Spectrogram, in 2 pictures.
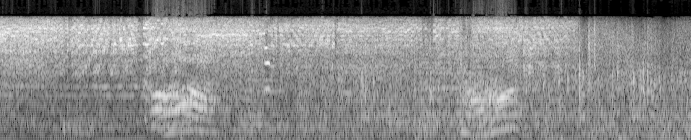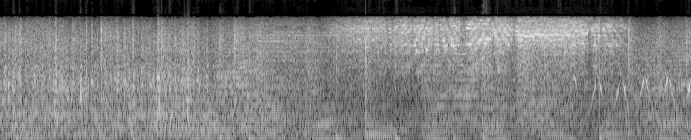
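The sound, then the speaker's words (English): Loud, continuous electric crackling and booming lightning strikes fill the scene, with two rising-and-falling squealing cries cutting through early on. “You'll be safe from the lightning in here.”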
